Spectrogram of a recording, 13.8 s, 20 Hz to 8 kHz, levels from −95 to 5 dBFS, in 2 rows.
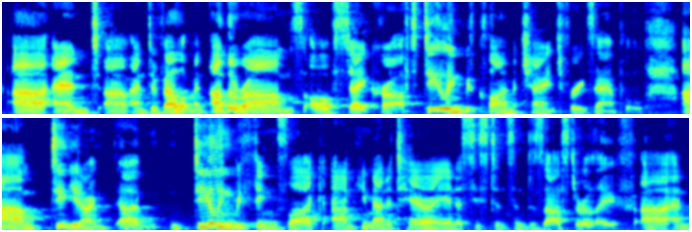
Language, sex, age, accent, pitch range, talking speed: English, female, 30-49, Australian, 165-200 Hz, 140 wpm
